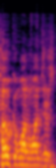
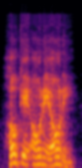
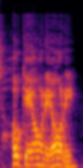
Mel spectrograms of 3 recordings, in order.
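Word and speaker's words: Hoka One One: And then some, most Hoka 11s are, it's actually Hoka Oni Oni. We've been pronouncing it wrong. I learned that yesterday when I was researching them. It's Hoka Oni Oni, but all us Americans say Hoka 11s, but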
